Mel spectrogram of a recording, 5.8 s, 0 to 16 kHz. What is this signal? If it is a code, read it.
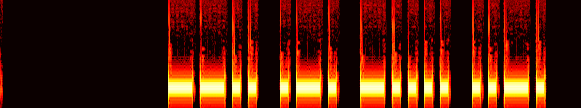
Morse code, heard as a keyed tone, about 15 wpm, 700 Hz. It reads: ZR6F
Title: DXCC-100 Call Signs - 4 Characters - Repeated 2x - 15wpm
